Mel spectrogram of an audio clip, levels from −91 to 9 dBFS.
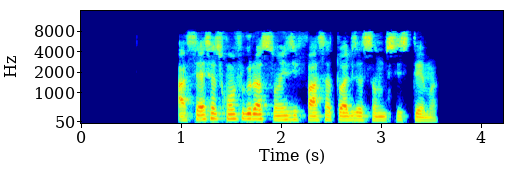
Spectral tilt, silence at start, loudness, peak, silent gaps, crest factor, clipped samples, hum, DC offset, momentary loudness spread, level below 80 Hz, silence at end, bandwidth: -4 dB/octave; 1 s; -20 LUFS; -2 dBFS; none; 20 dB; under 0.1%; none; under 0.1%; 7 LU; -56 dBFS; 0.65 s; 8.2 kHz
